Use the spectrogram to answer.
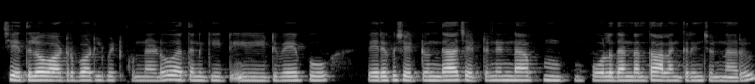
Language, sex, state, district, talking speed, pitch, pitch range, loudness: Telugu, female, Andhra Pradesh, Sri Satya Sai, 125 wpm, 190 Hz, 185-190 Hz, -18 LUFS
